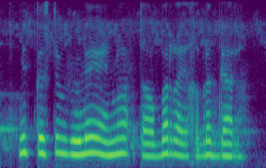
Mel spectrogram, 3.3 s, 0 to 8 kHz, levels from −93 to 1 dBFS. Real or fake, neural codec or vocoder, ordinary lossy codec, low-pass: fake; codec, 16 kHz, 8 kbps, FunCodec, trained on Chinese and English, 25 frames a second; none; none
